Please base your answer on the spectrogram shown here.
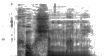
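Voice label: "caution money", British English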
